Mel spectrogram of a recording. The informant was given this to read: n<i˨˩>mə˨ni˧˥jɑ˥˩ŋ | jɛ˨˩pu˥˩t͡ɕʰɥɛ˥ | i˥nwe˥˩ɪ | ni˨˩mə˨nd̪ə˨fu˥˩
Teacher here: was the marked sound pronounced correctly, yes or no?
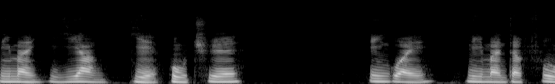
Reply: yes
